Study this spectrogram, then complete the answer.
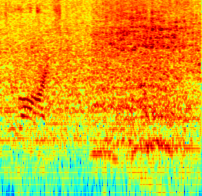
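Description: A waterfall rushes steadily.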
